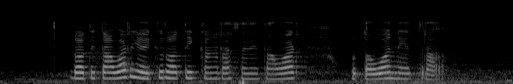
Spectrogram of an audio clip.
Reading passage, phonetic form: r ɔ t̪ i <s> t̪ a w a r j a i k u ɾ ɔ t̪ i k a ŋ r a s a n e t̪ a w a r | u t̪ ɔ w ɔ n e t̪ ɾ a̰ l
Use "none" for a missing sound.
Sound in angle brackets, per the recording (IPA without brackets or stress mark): none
